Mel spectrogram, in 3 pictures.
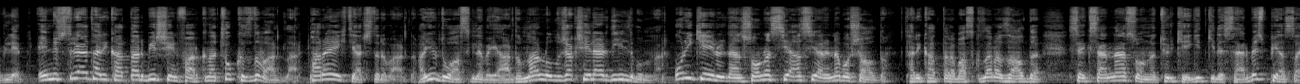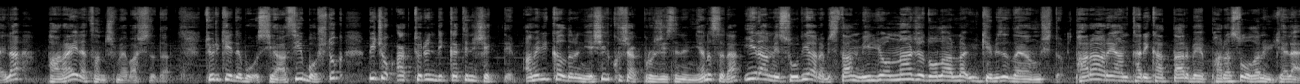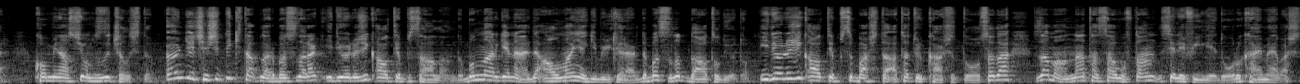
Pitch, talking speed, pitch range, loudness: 175 Hz, 150 wpm, 140-215 Hz, -18 LUFS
